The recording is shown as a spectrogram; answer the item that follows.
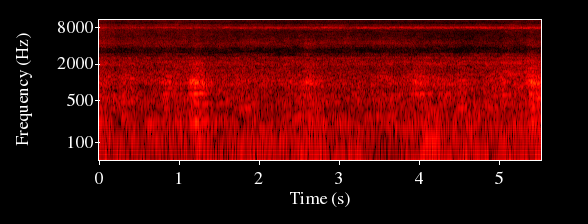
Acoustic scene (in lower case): elevator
